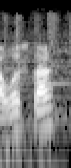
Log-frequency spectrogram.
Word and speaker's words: Worcester: En Worcester, la ciudad se llama Worcester, que se pronuncia Worcester,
